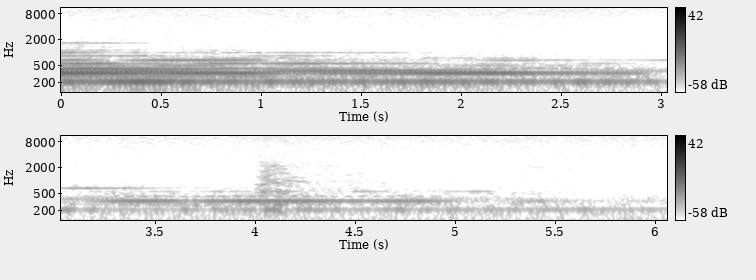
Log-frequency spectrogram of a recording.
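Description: A piano's final chord rings out and slowly fades in an echoing hall.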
